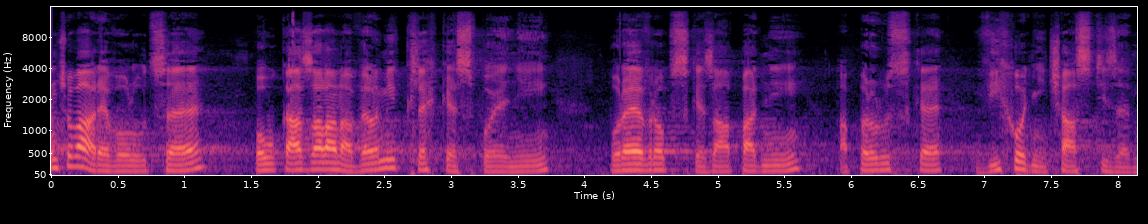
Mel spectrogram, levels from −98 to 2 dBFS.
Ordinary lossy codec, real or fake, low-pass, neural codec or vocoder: AAC, 48 kbps; real; 14.4 kHz; none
